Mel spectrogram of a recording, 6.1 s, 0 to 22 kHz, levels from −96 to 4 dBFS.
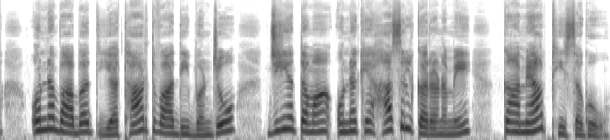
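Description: No technical faults can be heard anywhere in this recording.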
